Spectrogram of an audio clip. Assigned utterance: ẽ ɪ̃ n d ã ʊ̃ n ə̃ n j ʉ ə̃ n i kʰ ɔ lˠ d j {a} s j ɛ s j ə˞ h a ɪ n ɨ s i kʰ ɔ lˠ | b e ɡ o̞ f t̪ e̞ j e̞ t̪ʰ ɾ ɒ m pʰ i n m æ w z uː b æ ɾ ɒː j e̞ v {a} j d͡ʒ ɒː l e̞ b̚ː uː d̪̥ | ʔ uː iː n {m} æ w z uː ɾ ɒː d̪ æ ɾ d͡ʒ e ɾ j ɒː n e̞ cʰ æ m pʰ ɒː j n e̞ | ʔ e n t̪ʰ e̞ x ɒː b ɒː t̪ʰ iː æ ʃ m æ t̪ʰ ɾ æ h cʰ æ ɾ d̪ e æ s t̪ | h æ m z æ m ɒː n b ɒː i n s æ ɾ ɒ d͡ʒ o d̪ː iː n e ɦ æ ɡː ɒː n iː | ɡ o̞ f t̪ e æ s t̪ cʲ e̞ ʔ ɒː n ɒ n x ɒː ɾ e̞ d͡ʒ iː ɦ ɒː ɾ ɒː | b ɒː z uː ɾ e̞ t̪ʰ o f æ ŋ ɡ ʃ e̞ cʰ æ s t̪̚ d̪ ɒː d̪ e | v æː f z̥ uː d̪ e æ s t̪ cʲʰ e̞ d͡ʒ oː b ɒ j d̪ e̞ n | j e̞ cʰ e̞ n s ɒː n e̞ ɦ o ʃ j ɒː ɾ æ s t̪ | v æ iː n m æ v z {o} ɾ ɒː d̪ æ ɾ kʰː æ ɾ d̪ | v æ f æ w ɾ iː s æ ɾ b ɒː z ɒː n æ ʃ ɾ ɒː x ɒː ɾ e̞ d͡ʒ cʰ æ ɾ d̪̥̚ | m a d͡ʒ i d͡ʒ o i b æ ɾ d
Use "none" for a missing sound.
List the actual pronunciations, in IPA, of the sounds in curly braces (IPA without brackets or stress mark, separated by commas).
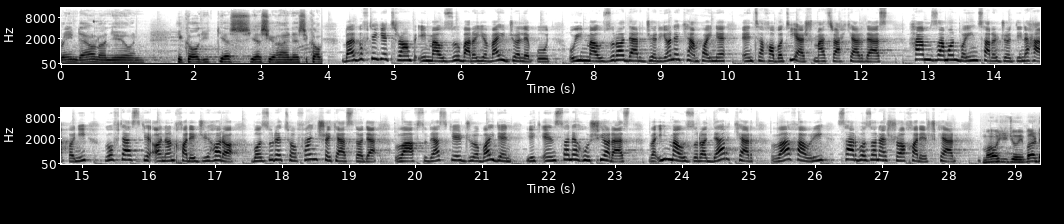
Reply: ɛ, æ, m, u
